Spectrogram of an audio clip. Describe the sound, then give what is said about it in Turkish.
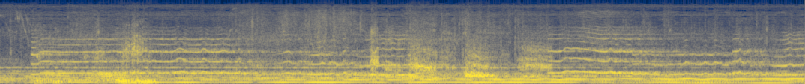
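A lion roars and growls loudly at a mother cheetah that has thrown herself in front of it, with several rough bursts over about thirteen seconds, set against a steady droning background. “Ve anne çita hiç düşünmeden kendini aslanın önüne atar. Hayatını tehlikeye atarak aslanın dikkatini kendine çeker ve yavrularına kaçmaları için zaman kazandırır.”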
